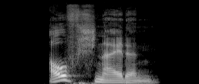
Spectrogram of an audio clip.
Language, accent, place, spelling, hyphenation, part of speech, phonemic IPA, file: German, Germany, Berlin, aufschneiden, auf‧schnei‧den, verb, /ˈaʊ̯fˌʃnaɪ̯dən/, De-aufschneiden.ogg
- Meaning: 1. to cut open 2. to cut (food, e.g. bread or ham) into slices or pieces suitable for serving 3. to brag; to exaggerate one’s talents or achievements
